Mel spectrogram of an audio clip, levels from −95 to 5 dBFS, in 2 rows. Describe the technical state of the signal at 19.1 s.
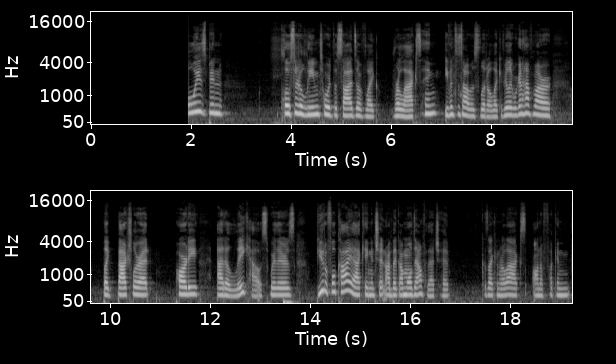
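At 19.1 s the speech signal is intact, with no audible fault at that moment.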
